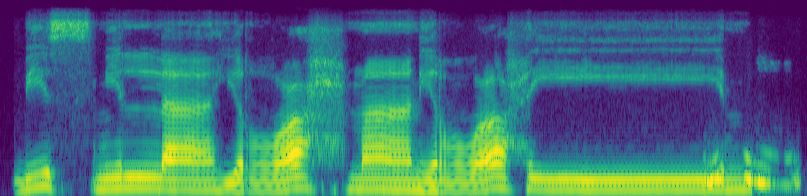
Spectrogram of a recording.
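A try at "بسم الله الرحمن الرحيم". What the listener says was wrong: Huruf ro enggak dinaik-naikkan.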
